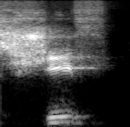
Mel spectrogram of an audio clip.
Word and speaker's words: Sheaf: All right, Josh, I think it's Sheaf, rhymes with leaf.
